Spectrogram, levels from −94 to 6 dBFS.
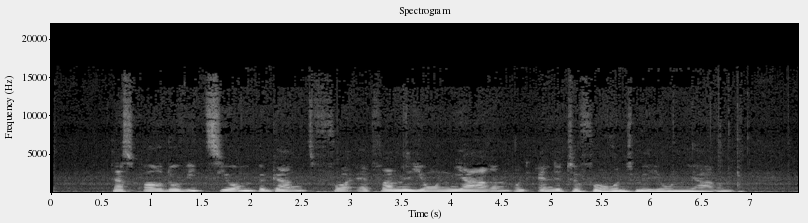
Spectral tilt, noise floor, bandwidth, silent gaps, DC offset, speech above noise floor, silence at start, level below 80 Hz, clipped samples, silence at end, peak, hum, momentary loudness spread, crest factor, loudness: -8.5 dB/octave; -54 dBFS; 13 kHz; none; under 0.1%; 36 dB; 0.6 s; -48 dBFS; under 0.1%; 0.4 s; -6 dBFS; none; 12 LU; 14 dB; -19 LUFS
